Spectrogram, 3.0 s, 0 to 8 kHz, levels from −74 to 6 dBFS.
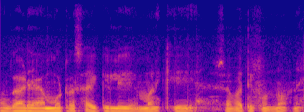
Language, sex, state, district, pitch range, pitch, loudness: Garhwali, male, Uttarakhand, Uttarkashi, 95-100 Hz, 100 Hz, -15 LUFS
